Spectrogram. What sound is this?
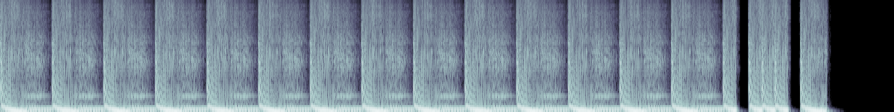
xKicks - Whispers of Bass
There are plenty of new xKicks still sitting on my computer here… and i mean tens of thousands of now-HQ distorted kicks just waiting to be released for free.
bass, bass-drum, bassdrum, beat, distorted, distortion, drum, gabber, hard, hardcore, hardstyle, kick, kickdrum, techno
